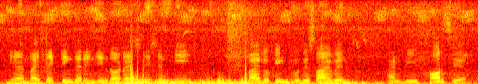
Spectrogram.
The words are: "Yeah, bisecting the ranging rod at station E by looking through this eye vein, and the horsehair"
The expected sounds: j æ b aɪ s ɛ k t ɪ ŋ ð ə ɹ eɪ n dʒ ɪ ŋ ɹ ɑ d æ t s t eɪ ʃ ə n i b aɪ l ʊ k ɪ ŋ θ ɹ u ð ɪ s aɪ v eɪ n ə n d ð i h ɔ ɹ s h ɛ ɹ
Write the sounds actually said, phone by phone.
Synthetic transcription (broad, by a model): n b aɪ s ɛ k t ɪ ŋ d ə ɹ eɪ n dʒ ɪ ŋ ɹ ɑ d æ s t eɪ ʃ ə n i b aɪ l ʊ k ɪ ŋ t ɹ u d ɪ s aɪ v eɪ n ə n d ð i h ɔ ɹ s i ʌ ɹ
